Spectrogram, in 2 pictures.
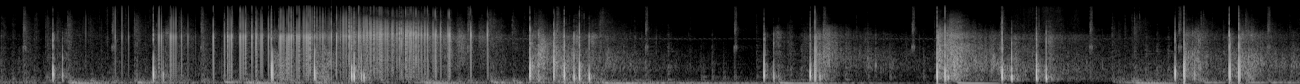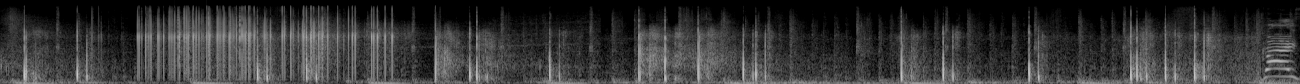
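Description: A 50-shot sky-shot firework cake firing: a rapid, irregular string of sharp bangs as shells go up and burst. Two longer stretches of hissing come early on and again about midway, where the launch tubes spray sparks.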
